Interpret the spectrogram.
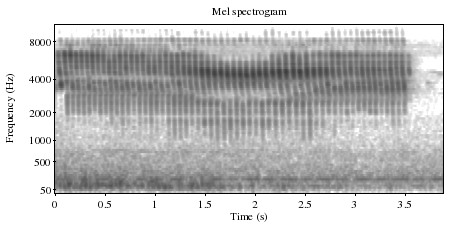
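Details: Canary song: a fast, even trill of rapid notes high in pitch, slowly falling slightly, lasting about three and a half seconds before stopping abruptly, with a faint low hum behind.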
